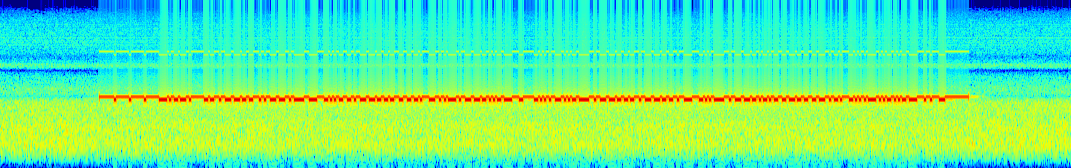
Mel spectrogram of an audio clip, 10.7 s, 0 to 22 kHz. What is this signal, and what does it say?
RTTY (50 baud, 170 Hz shift), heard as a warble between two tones, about 2300 Hz centre, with room echo. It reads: LA CANTORIA LIGNEA SOVRASTA LA PORTA DI INGRESSO.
